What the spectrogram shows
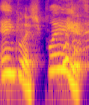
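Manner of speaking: very high, stressed yell. Recounting a stressful moment with cars behind them, the speaker imitates Becky yelling. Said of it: "Becky just yells over".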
